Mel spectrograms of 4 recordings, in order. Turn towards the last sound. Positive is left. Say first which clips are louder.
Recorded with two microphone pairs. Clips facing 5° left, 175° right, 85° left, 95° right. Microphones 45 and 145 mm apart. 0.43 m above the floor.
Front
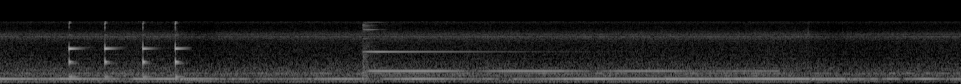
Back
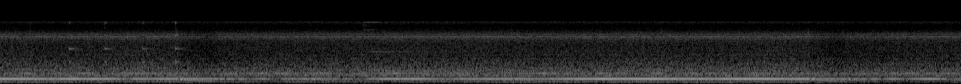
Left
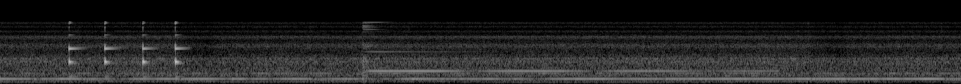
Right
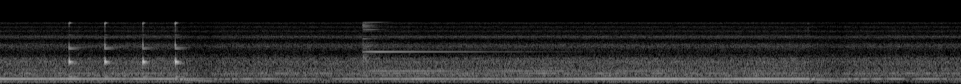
# front 6 dB, left 1 dB
turn(degrees=20)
